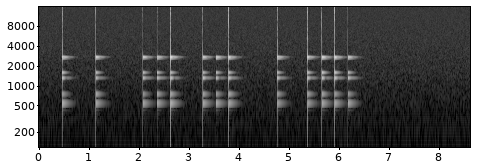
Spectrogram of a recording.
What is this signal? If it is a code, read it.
Tap code, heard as taps on a metal pipe, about 4 knocks a second. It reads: AND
